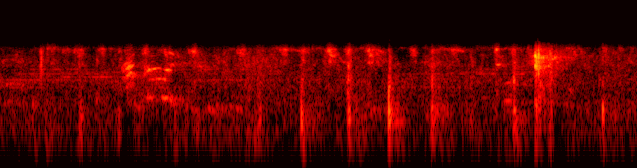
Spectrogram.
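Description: Faint shuffling and scattered light clicks as a golf club is set up and swung on a lawn, with a short, louder sound just over five seconds in.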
